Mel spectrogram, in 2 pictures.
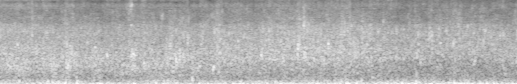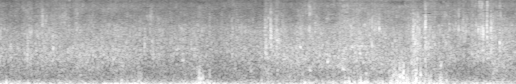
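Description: A boat with dual engines on the Colorado River gives a steady, loud engine drone mixed with heavy wind buffeting and water rush, continuous throughout with no speech.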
